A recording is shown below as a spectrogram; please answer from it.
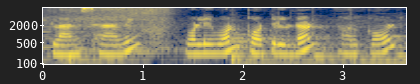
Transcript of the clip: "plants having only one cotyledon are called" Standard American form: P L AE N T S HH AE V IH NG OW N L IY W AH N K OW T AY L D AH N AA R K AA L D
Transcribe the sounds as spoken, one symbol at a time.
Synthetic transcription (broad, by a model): P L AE N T S HH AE V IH NG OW L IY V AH N K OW T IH L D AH N AA R K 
